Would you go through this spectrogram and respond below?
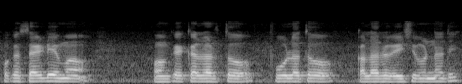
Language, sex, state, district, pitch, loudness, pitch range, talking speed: Telugu, male, Telangana, Mahabubabad, 140 Hz, -15 LUFS, 135-140 Hz, 105 wpm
